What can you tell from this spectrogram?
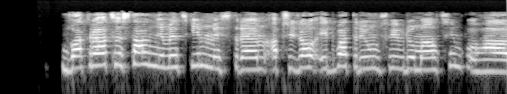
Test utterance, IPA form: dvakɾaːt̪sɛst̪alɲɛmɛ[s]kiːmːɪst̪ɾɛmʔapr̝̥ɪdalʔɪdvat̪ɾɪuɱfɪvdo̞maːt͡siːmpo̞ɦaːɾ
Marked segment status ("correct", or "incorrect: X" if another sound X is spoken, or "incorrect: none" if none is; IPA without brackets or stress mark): incorrect: t͡s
